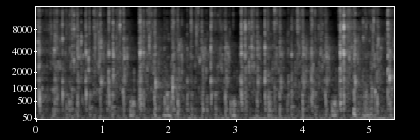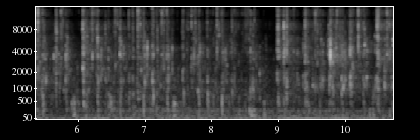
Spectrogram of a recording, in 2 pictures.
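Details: Nomyen, a Pit Bull, eating a raw whole Thai duck for the first time: dense, wet crunching and tearing with sharp crackling bursts, close and continuous, no other clear sounds.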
